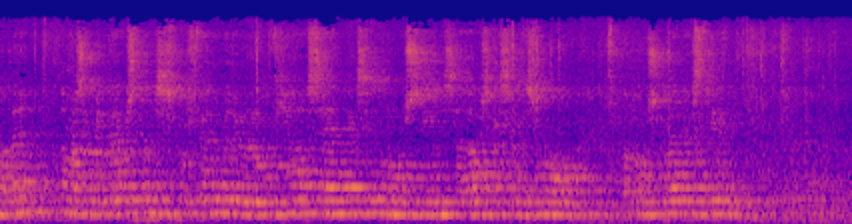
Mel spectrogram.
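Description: An elderly man speaks through a microphone in a large echoing hall.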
